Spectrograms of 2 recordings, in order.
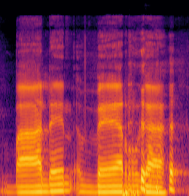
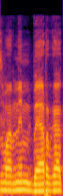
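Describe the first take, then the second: First: The phrase is said slowly and deliberately. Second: The phrase is said at a normal quick pace.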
